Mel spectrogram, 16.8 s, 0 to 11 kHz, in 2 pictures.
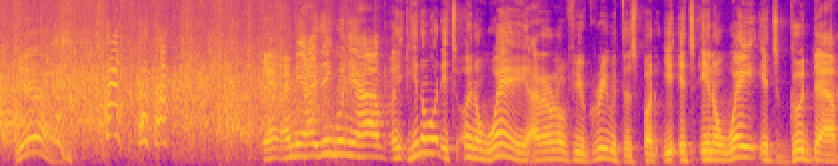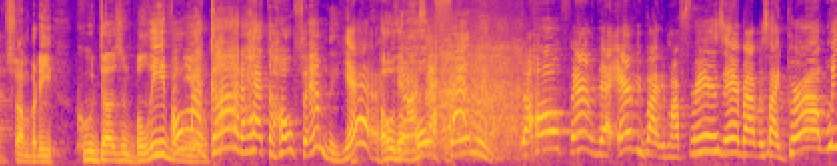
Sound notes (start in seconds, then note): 5.4 cheers and applause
